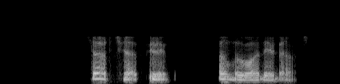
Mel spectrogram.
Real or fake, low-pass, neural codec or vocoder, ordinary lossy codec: fake; 3.6 kHz; autoencoder, 44.1 kHz, a latent of 192 numbers a frame, MeloTTS; AAC, 32 kbps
